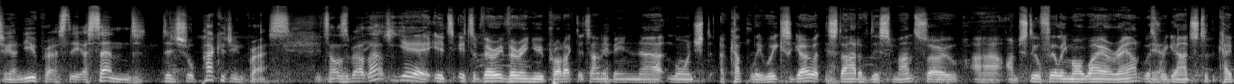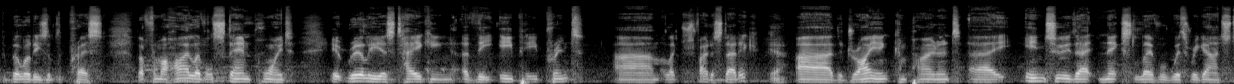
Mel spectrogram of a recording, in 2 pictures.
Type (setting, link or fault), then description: setting, busy venue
